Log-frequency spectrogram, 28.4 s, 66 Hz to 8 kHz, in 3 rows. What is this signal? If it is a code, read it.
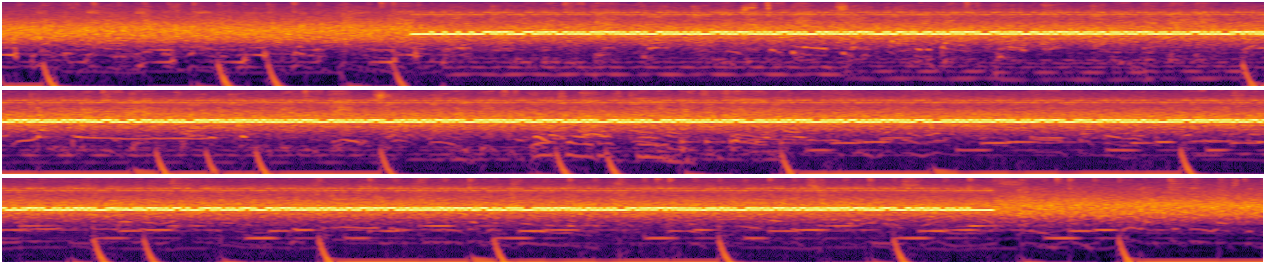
RTTY (75 baud, 170 Hz shift), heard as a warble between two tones, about 1360 Hz centre, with radio static and a narrow filter. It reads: TSMP4 2N1EP Q31I2 XHXB4 HJVGW BYBYP KK51E XANC8 5ML0R QSWP2 NQ3W0 DRPEK O8Z2L Q73Y2 JBOQA 5YPPY X33DK N0JTR YPZMK V78D6 9EB3N QYIQN TWFFI NO4DI 01ZSE F60RP WNFRL 3CPX1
